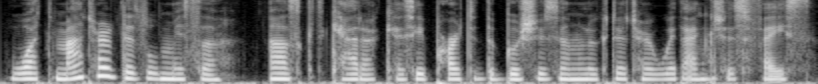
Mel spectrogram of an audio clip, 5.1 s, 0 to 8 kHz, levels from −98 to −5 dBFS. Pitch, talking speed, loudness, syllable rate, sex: 195 Hz, 210 wpm, -18 LUFS, 5.8 syllables/s, female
